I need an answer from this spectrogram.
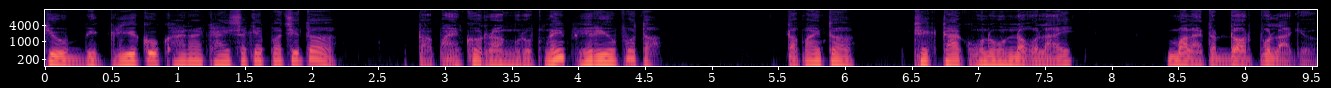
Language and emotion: Nepali, fearful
